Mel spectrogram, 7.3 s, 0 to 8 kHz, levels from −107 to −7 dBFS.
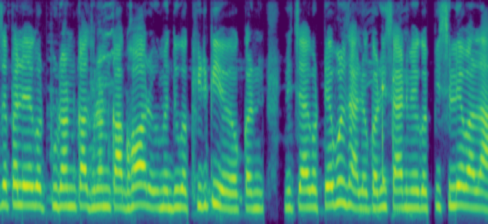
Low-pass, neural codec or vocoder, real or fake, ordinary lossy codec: none; none; real; none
